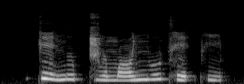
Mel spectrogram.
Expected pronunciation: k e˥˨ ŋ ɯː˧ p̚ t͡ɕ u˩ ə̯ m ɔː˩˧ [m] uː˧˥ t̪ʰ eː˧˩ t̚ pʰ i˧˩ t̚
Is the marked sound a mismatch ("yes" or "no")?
yes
